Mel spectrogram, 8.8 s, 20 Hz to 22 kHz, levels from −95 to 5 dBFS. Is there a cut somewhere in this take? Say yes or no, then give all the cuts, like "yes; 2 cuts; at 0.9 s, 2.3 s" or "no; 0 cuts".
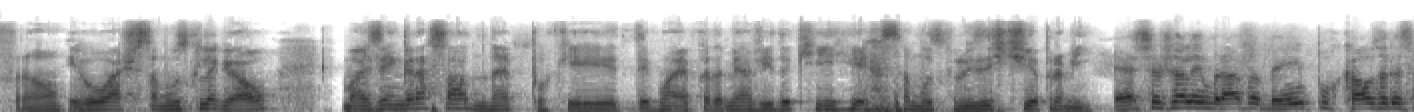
yes; 1 cut; at 1.2 s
